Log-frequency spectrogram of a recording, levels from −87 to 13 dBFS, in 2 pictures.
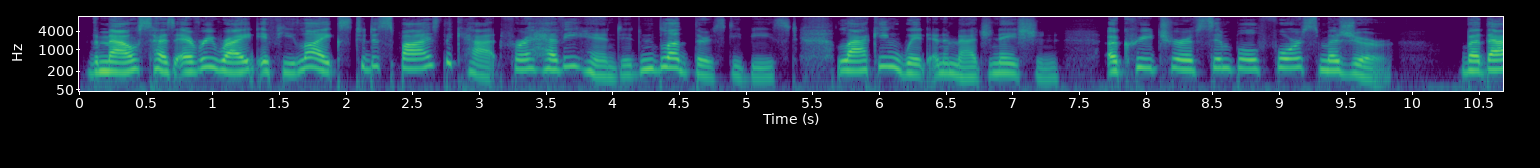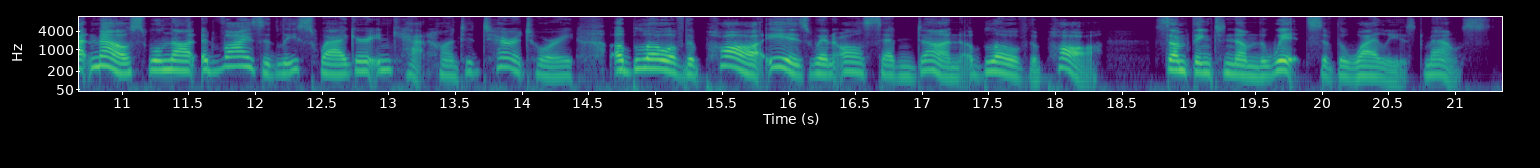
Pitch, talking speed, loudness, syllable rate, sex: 200 Hz, 180 wpm, -20 LUFS, 5.2 syllables/s, female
